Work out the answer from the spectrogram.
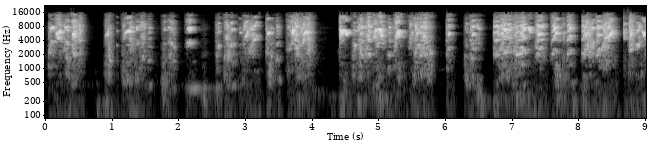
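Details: Five pet lovebirds together, giving dense high-pitched chatter: rapid screechy chirps and squeaks overlapping in long bursts with brief pauses, several birds calling at once.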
